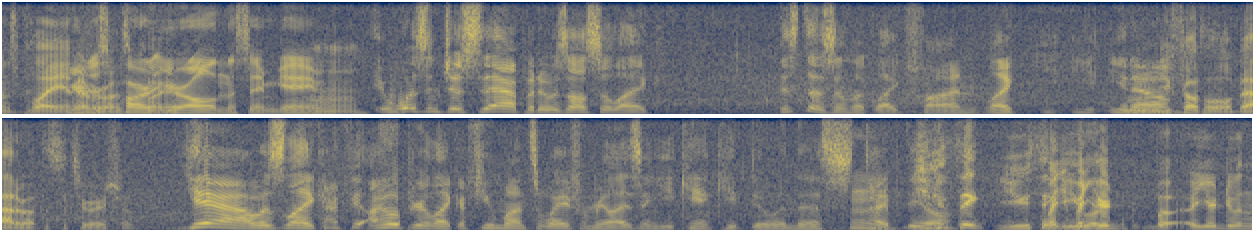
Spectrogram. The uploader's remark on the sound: Recorded 5/9/2023 on Brand Blvd in Glendale, California.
